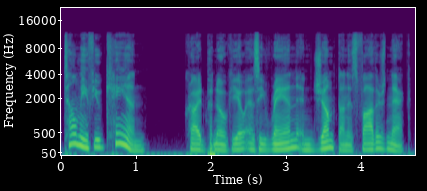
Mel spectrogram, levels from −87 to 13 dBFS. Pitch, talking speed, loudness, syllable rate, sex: 125 Hz, 205 wpm, -19 LUFS, 4.8 syllables/s, male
